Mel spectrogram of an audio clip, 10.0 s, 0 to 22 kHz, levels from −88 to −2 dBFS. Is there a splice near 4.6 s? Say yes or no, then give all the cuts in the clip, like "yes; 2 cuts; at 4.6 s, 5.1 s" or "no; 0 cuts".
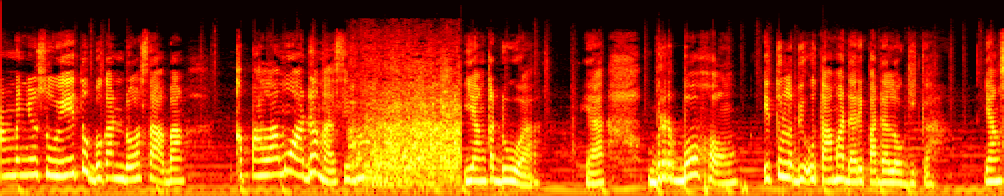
yes; 1 cut; at 4.6 s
